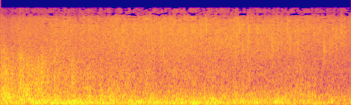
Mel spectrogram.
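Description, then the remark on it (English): A heavy monsoon thunderstorm with torrential rain pouring down, a dense, steady roar of water and deep rumbling thunder, loud throughout with no voices. “And when the monsoon arrives, the clouds burst. It's called the burst of the monsoon.”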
